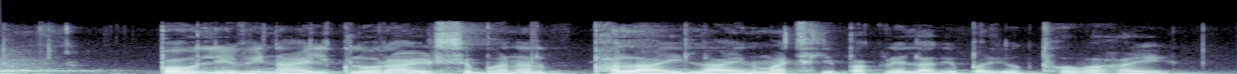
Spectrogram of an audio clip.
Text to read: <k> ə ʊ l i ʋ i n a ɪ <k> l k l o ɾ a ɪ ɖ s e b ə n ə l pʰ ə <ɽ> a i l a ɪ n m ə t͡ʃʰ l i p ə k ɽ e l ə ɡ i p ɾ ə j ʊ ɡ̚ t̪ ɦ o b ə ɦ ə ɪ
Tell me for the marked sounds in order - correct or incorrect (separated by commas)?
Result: incorrect, incorrect, incorrect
